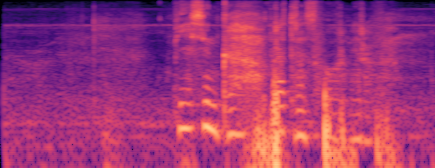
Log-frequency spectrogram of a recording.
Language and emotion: Russian, sad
